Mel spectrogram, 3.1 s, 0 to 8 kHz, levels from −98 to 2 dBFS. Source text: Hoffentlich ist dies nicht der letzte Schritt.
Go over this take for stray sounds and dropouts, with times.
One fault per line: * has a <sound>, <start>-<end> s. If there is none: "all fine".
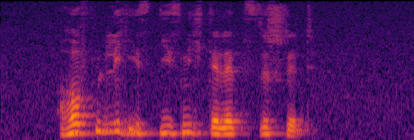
all fine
